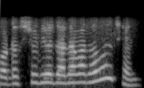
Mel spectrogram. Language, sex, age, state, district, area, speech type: Bengali, female, 30-45, West Bengal, Kolkata, urban, conversation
